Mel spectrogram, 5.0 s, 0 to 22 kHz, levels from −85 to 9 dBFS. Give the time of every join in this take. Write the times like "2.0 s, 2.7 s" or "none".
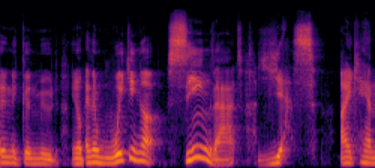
1.1 s, 3.4 s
